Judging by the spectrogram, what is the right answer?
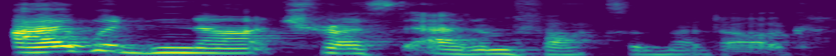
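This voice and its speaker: Woman chatting on a sports fan show, rapid fire questions, medium pitch, casual. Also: lively intonation, pushed and bright, husky.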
